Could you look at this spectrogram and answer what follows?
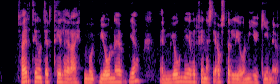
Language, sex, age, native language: Icelandic, male, 40-49, Icelandic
